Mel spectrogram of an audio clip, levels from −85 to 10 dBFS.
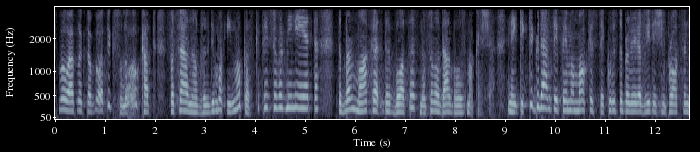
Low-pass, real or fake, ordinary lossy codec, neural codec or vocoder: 3.6 kHz; fake; AAC, 24 kbps; codec, 16 kHz in and 24 kHz out, 0.4 kbps, LongCat-Audio-Codec, two codebook decoder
